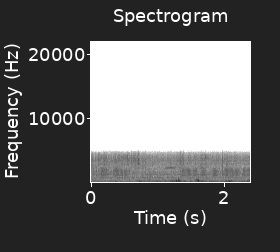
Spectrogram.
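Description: Young horse grazing while wearing a grazing muzzle: a few soft, low thuds in the second half, the loudest near the end, over a steady hiss.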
